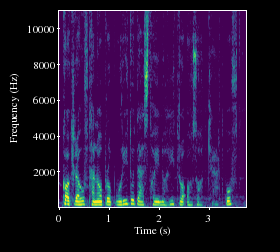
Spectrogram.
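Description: Woman narrating a story over soft music. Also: sits low, fairly even intonation.

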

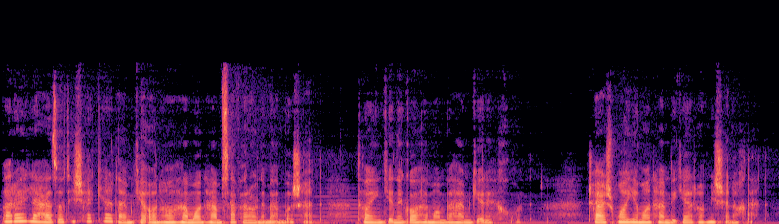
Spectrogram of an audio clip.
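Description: Woman narrator for a first-person audiobook; soft, half-whispered reading at a middling pitch. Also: gravelly, soft background music.

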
